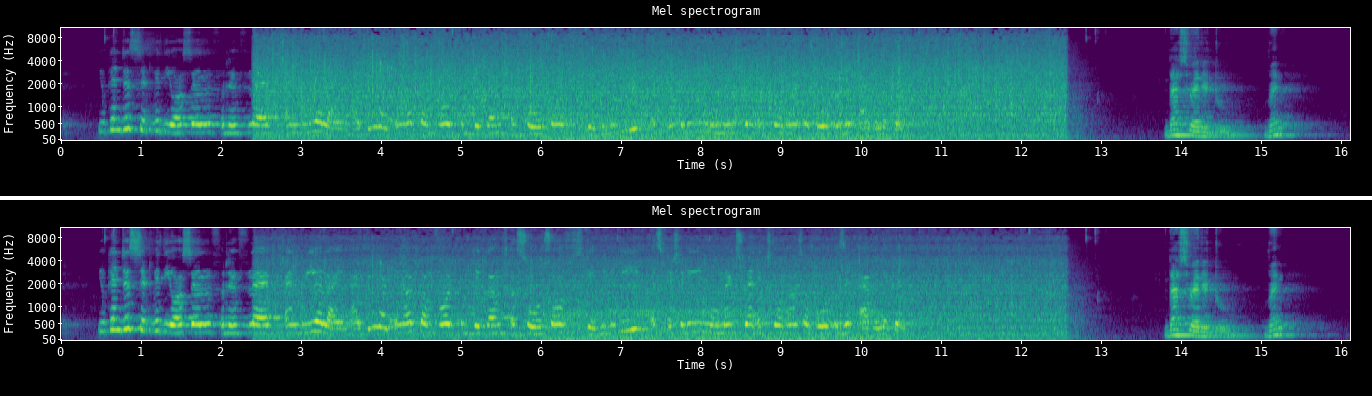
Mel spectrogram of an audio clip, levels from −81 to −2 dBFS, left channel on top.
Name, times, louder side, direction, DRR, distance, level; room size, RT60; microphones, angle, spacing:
voice 1, 0.5-10.6, right 4 dB, 65° right, 0.8 m, -20 dB
sound 1, 2.4-12.6, left 4 dB, 50° left, 1.0 m, -26 dB
sound 2, 6.0-11.5, left 4 dB, 30° left, 4.6 m, -42 dB
sound 3, 6.0-11.5, equal, 5° right, 2.8 m, -28 dB
voice 2, 13.8-15.3, right 2 dB, 20° right, 0.9 m, -24 dB
30.0 x 23.0 x 8.1 m
head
